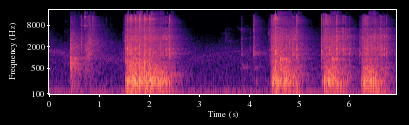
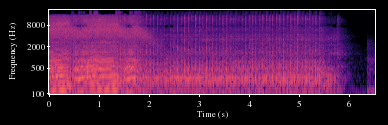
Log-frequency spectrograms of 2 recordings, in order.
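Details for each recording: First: Echo SRM string trimmer with HiPA replacement carburetor kit, off-brand Savior spark plug installed: about six pull-cord rasps with no catch; won't start, while an NGK plug started on the first pull. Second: Echo SRM string trimmer with HiPA replacement carburetor kit, after a no-start fixed by fitting a new NGK spark plug: starts on the first pull, settles into a rapid even two-stroke buzz, then shuts off; running properly.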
